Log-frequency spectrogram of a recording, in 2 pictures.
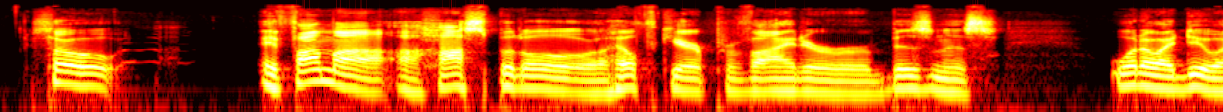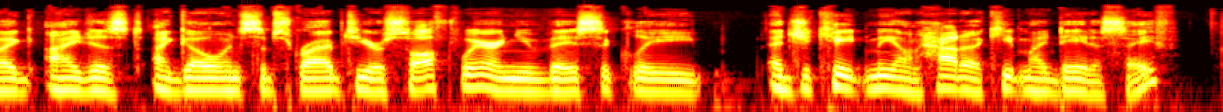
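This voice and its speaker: A man talks at a moderate pace in an ordinary speaking voice, medium in pitch with ordinary pitch variation and very even loudness. The recording is very clean, with a silent background. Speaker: podcast host. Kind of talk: interview.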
